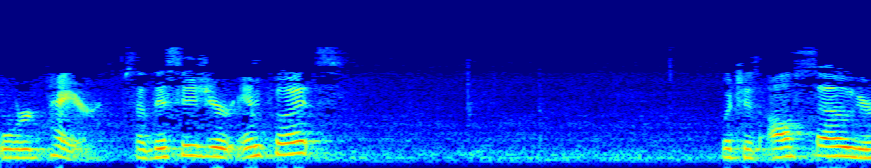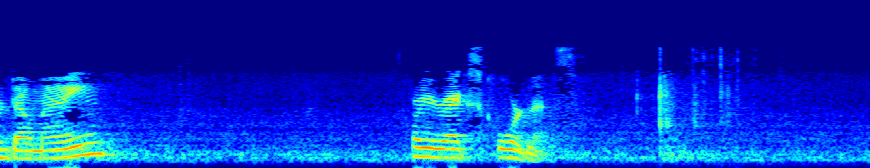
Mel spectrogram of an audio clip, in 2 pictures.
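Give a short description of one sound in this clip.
A marker squeaks as it writes on paper.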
